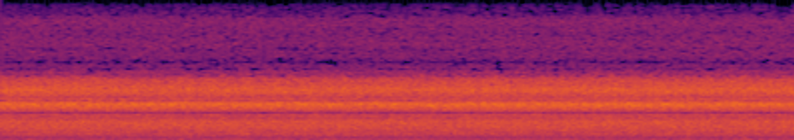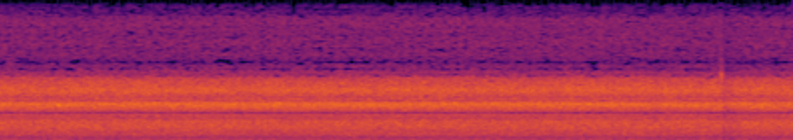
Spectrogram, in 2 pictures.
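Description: Steady rush of fast river water running through rapids, an even roar with no breaks.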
